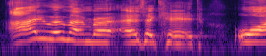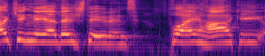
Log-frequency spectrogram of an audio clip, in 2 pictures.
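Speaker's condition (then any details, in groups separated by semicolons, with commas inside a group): Spastic cerebral palsy; spastic form, diagnosed at birth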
